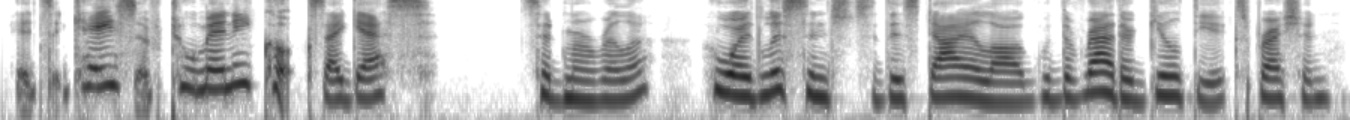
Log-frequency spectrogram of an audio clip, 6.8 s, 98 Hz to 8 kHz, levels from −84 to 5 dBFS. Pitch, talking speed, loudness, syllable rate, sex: 240 Hz, 195 wpm, -18 LUFS, 5.7 syllables/s, female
